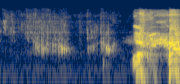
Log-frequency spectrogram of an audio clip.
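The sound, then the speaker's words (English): A few soft clicks and small handling noises as a drink is cracked open, then a sudden loud rush of the drink being poured, splashing and fizzing steadily for about half a second before continuing. “You poured it for effect.”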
